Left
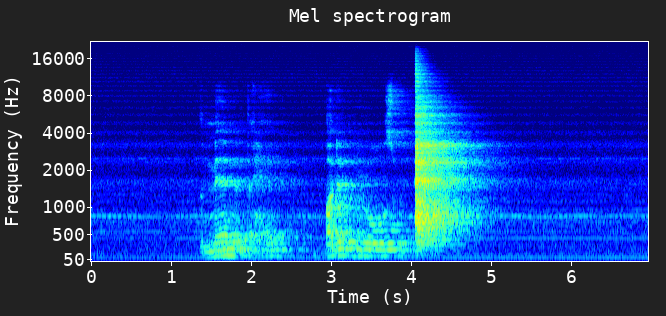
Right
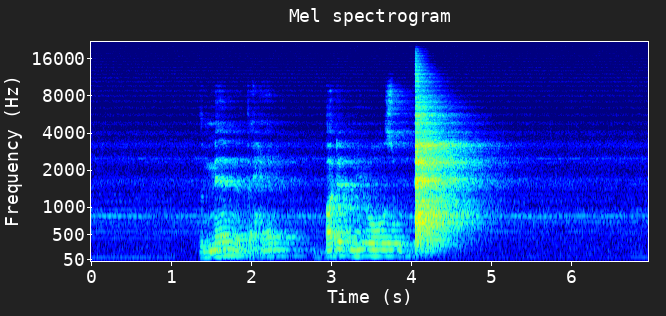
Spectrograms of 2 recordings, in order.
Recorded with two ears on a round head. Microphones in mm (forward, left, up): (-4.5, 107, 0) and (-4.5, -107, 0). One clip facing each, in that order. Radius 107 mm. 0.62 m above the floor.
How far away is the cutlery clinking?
No cutlery clinking in this recording.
